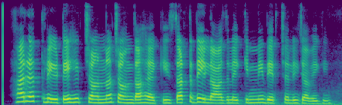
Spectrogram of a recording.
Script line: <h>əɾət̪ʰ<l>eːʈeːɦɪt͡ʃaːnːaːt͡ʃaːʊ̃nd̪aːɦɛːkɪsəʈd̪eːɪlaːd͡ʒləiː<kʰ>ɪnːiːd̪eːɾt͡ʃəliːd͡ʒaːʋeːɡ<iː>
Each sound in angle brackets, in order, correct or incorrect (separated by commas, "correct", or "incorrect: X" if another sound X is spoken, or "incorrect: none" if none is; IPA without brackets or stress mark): correct, correct, incorrect: k, correct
